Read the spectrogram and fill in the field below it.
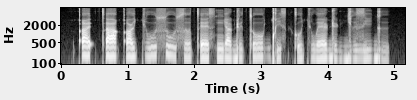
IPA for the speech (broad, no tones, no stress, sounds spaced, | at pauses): qʼ ɛ ʔ tʼ a qʼ ə˞ c u s u s ɤ tʼ ɛ s ɲ a ɖ ɨ tʼ o ǃʼ i s kʼ o c w ɛ ɖ i ɖ ɟ ɨ z i ɡ ɨ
